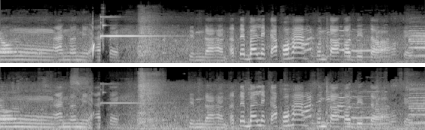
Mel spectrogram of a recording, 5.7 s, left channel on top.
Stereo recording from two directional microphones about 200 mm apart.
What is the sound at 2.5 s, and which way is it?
A woman's voice, 5° right (ahead or behind).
